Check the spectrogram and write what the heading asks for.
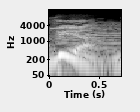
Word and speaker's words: Bier: Se pronuncia VIA. – VIA. – ¿Por qué VIA? Porque la R al final pronunciarse es una cosa rara entre la A y la R.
